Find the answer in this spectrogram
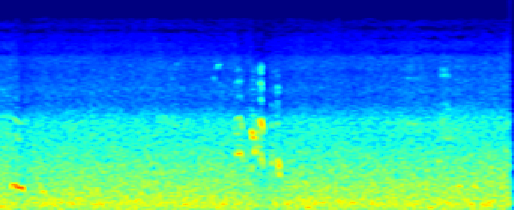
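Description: Steady rush of river water pouring over a low weir, with a brief high warbling call about two seconds in.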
